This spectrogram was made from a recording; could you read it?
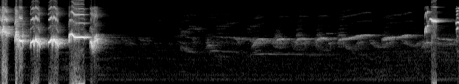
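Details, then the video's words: Orange-headed thrush training song used to prompt caged birds to imitate. A burst of loud, rapid, high chirps and twitters, then a long faint thin whistle, then a few sharp chirps at the end. "ANIS MERAH PASTI MENGIKUTI KICAUAN MASTERAN INI"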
